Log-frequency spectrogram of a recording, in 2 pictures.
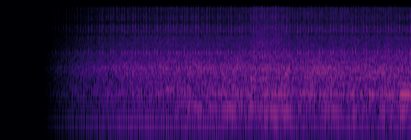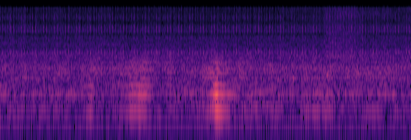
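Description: Aquarium pump humming with a steady electric buzz, fading in about a second in, with a brief louder swell near the end.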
